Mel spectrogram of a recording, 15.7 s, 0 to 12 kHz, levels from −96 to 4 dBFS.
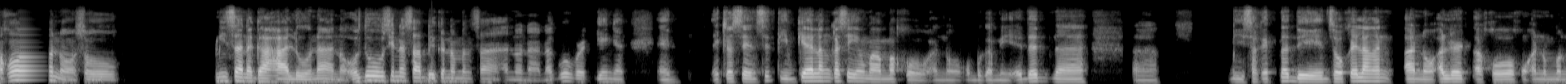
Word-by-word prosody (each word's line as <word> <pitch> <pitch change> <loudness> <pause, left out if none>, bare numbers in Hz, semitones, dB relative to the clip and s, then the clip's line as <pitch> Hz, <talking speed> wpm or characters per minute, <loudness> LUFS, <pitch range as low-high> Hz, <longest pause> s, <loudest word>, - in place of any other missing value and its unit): ako 185 +1 +3
'no, 100 - -4
so, 105 -1 -4 1.0
minsan 155 0 +4
naghahalo 120 -3 +4
na 120 0 +1
'no. 95 - -6
Although, 170 +7 +2
sinasabi 150 -5 0
ko - - -2
naman 130 -1 -6
sa 115 -3 -6
ano, 100 0 -10
na 80 - -9
nagwo-work 125 +5 -5
ganyan, 120 -3 -7 0.4
and, 100 +1 -8 0.4
eh, - - -6
ka - - +1
sensitive. 120 0 -2
Kaya 150 -1 +8
lang 145 -1 +2
kasi 145 0 +2
yung 130 -2 -3
mama 115 0 +1
ko 90 -2 -6
ano, 90 -1 -11
kumbaga 95 +1 -7
may 90 -1 -10
edad 135 +6 0
na, 115 -1 -1 0.5
ah, 90 -1 -12 0.7
may 115 -1 -7
sakit 120 +2 -3
na 150 - +5
din 120 -4 +3
so 120 0 +3
kailangan 145 -1 +4 0.2
ano 110 -2 +2
alert 125 0 +3
ako 110 0 +1
kung - - -6
ano 110 -1 -7
man 105 0 -6
120 Hz, 170 wpm, -26 LUFS, 110-140 Hz, 1.0 s, Kaya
